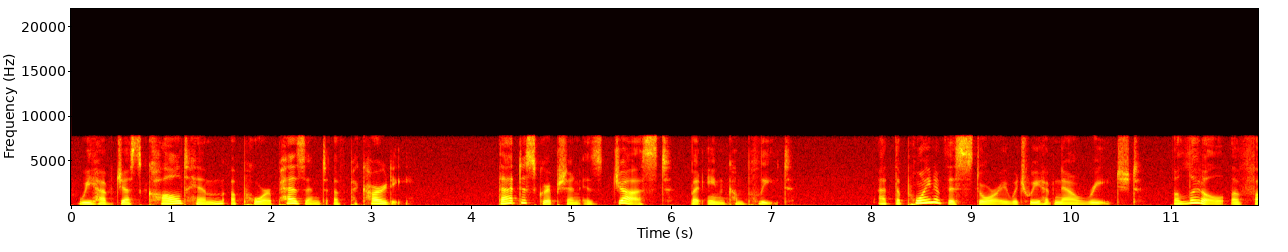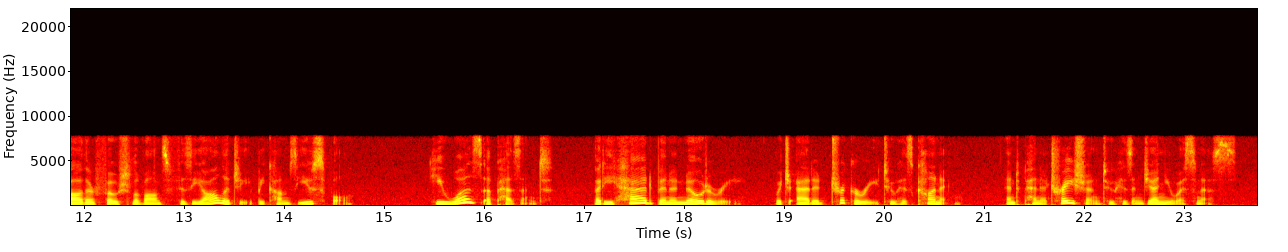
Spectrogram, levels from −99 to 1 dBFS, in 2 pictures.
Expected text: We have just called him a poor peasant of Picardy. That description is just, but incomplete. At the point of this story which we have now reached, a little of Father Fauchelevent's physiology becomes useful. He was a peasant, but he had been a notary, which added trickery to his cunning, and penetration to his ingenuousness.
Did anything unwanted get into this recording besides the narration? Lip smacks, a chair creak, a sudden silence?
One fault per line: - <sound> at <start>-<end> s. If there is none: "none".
none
